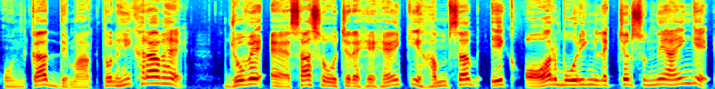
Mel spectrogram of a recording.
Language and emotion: Hindi, disgusted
